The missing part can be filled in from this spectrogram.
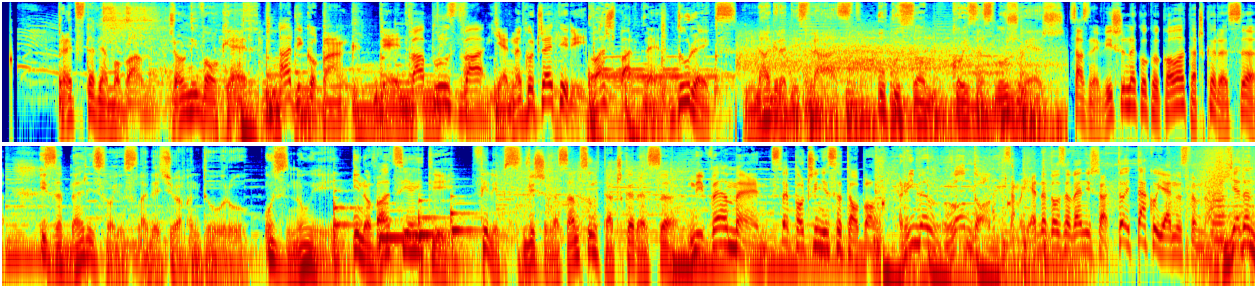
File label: TV, serbian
